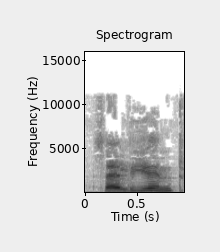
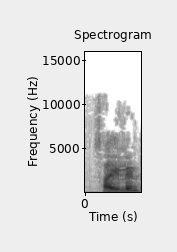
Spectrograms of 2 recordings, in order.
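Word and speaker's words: salient: रहे हैं सैलिएंट features सैलिएट features साइलेंट नहीं सैलिएट important some important information regarding it's subsidiaries bracket में लिखिए 15 नंबर्स 15 ठो इंफॉर्मेशन देना है।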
